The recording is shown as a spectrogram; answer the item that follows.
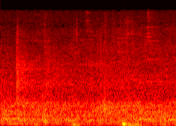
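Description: Quiet conference-hall room tone with a faint click, then two short low thumps, the second and louder one near the end.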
